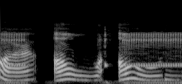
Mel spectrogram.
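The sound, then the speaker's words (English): A telephone call to Murray Hill 40098 rings on the other end with a buzzy, harmonic tone in three bursts separated by brief gaps. The ringing is fairly loud, with no one talking. “Ringing Murray Hill”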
